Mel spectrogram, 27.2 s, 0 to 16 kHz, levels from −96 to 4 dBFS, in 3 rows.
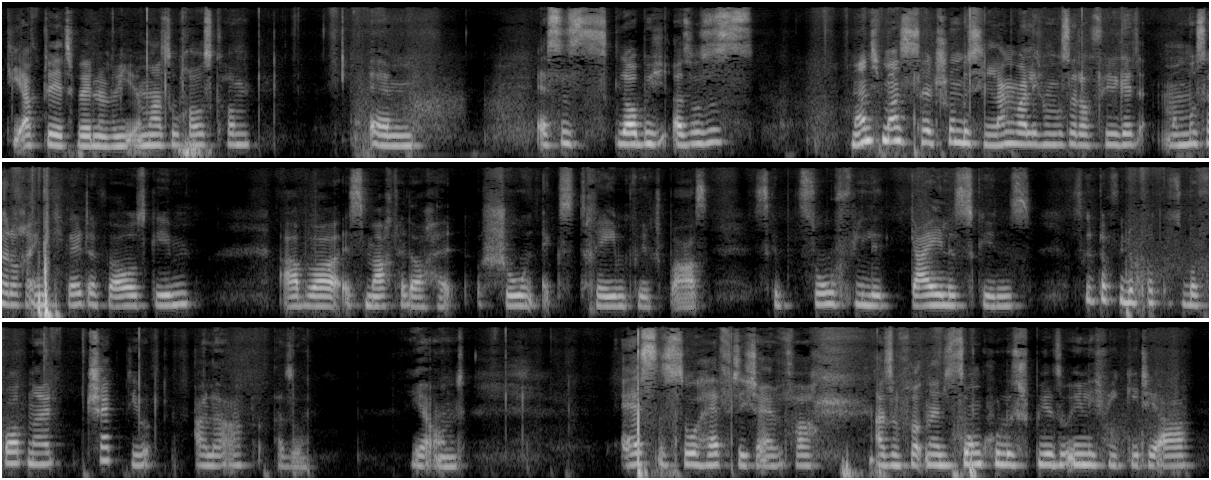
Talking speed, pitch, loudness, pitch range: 190 wpm, 220 Hz, -30 LUFS, 205-235 Hz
